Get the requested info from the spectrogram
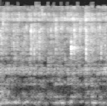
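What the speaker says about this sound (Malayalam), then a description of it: "ഈ ഐസ് ക്യൂബ് നമ്മൾ ഇങ്ങനെ പൈപ്പ് തുറന്ന് വെച്ച് ഇങ്ങനെ പിടിച്ച്" Tap water running steadily over an ice cube tray held beneath an open faucet, a continuous close splashing hiss with a few brief brighter spatters, no voices.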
